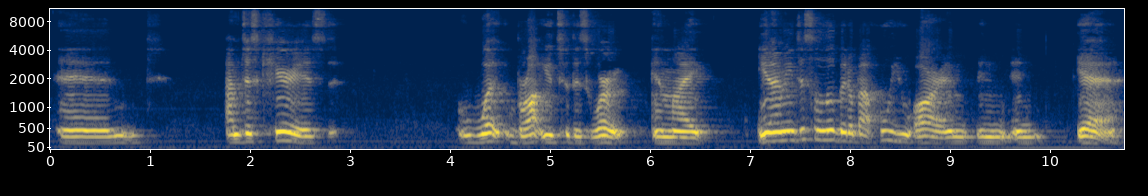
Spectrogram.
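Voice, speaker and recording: A woman interviewing the host on a podcast, talking in a lively, effusive way with many casual fillers. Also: low voice, rough recording.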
